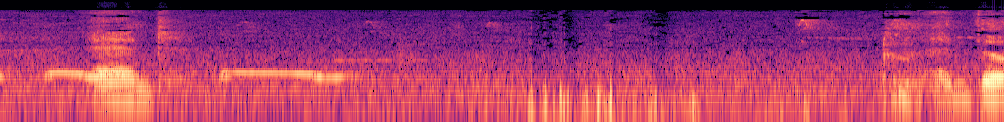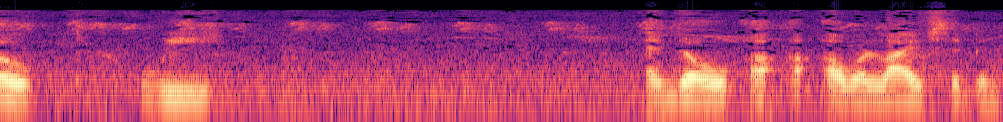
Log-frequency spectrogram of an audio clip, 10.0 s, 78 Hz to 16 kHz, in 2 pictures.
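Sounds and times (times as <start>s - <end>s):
dove cooing: 0.0s - 2.0s.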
